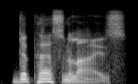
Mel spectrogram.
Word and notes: Depersonalize: British English

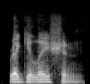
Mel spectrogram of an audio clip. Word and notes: regulation: American English

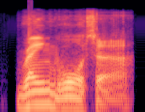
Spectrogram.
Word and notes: rainwater: British English

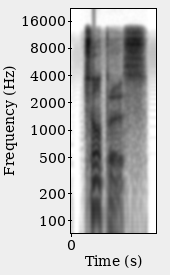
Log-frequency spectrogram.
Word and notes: topos: British English

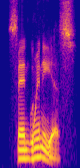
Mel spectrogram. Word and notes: sanguineous: American English

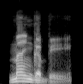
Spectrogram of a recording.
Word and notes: mangabey: British English

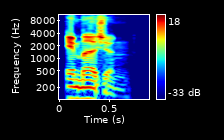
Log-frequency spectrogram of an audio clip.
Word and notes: emersion: British English

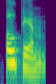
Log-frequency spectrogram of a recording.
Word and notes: opium: Indian

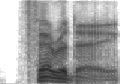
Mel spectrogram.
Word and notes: faraday: British English

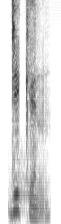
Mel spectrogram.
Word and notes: dicken: Indian

